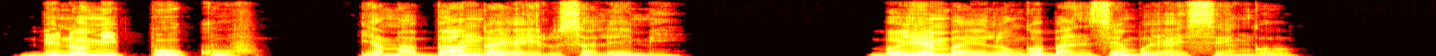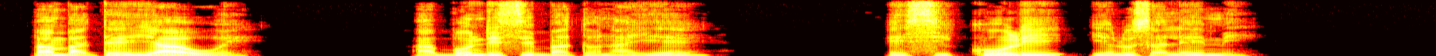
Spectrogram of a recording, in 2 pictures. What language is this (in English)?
Lingala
